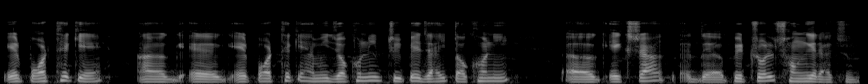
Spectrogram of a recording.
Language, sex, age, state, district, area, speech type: Bengali, male, 18-30, West Bengal, Dakshin Dinajpur, urban, spontaneous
